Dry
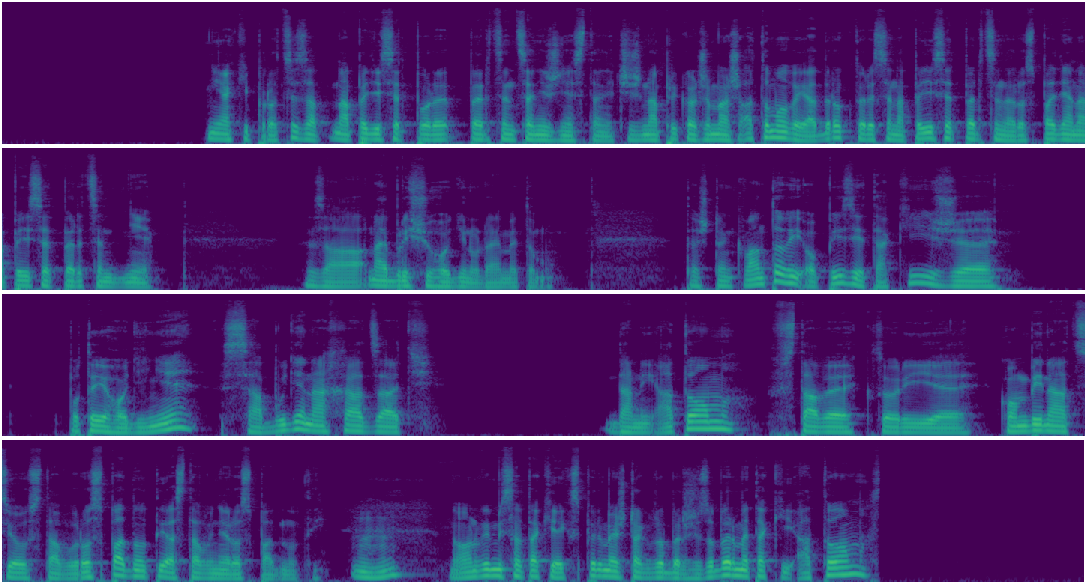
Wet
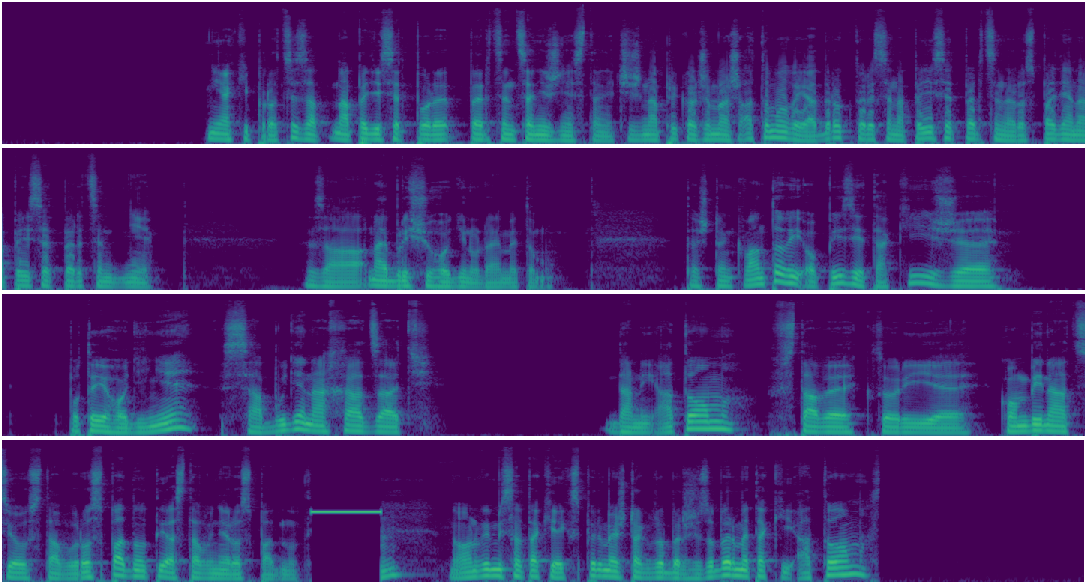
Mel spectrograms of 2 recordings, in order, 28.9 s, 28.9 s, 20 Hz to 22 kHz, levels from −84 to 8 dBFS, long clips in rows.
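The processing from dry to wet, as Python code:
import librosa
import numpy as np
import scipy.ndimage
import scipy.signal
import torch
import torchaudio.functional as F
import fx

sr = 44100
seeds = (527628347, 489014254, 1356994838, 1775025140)

y = fx.tube_stage(x, sr, drive_db=20.0, bias=0.45, at=(3.72, 9.28))
y = fx.high_shelf(y, sr, hz=7200.0, db=10.0, at=(16.63, 17.22))
y = fx.edit(y, sr, fx.bleep(start_s=23.73, length_s=0.47, hz=3260.0, db=-18.5), tone=tone)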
